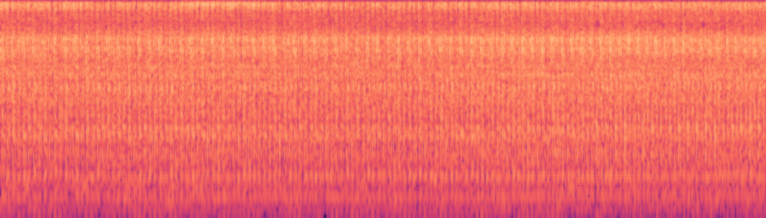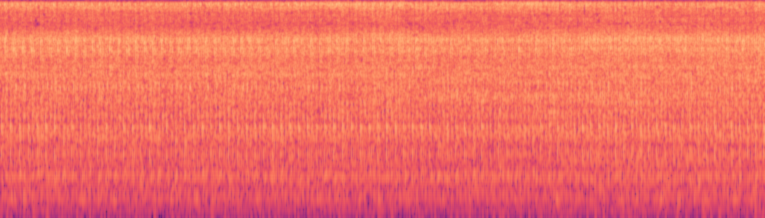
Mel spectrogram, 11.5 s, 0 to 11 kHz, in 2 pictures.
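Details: 1960 Evinrude Fisherman 5.5 hp two-stroke outboard, rebuilt, first start in test tank, warming up before idle adjustment: steady, even burble at idle with no misses or surging, pumping lots of water; normal idle.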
